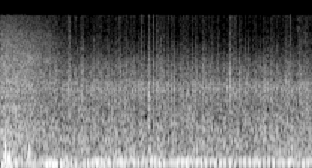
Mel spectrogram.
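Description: Rain and wind blow outdoors as a steady, broadband wash of noise with a low rumble underneath, moderately loud and unbroken, with no voices.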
